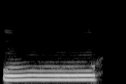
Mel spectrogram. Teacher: So I should say ooh, 2 seconds long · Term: vowel madda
